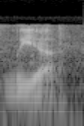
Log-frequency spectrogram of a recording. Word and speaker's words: Leia: where at some points they call her Princess Leia and sometimes they call her Princess Leah oh I never realize that mhm yeah and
